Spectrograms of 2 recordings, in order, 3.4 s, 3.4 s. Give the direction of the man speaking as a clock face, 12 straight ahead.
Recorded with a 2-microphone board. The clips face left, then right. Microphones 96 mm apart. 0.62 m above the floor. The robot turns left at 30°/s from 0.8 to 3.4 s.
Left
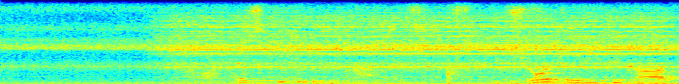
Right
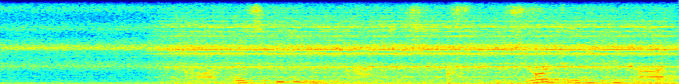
4 o'clock.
